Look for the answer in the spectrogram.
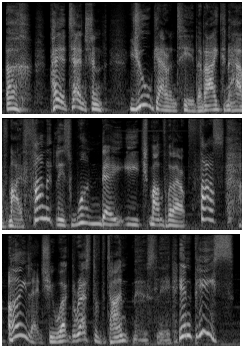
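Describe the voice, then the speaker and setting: High-pitched, theatrical, mischievous poltergeist. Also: male voice, huge pitch swings, a bit bright, heavily acted. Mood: exasperated. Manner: pompous, flowery wording with drawn-out dramatic delivery. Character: mischievous theatrical male poltergeist, gleefully chaotic and self-pitying. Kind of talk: theatrical video game character acting.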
